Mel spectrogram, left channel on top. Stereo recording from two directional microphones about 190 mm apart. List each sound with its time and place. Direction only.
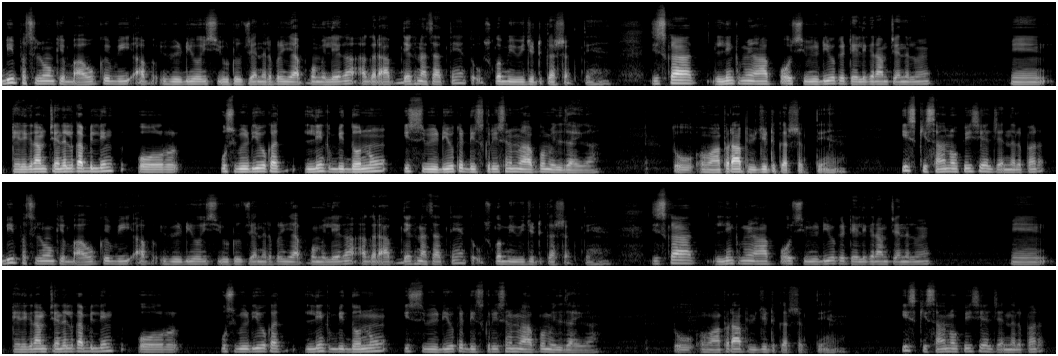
0.0 s speech: 25° left (ahead or behind)
17.2 s speech: 40° left (ahead or behind)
